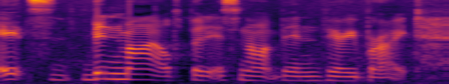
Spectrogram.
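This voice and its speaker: Speech at a medium rate comes with an American accent. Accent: American with slight Scottish twang. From United States. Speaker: home gardening vlogger. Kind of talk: casual vlog talk to camera. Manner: hesitant, many fillers.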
